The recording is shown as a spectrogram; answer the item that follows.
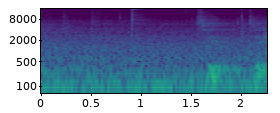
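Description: Quiet room tone with a steady low hum, a faint click about a second in and a brief low murmur near the end.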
